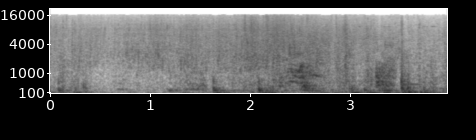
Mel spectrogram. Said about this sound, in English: She puts it over his face. She pours the pot of water onto the towel.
